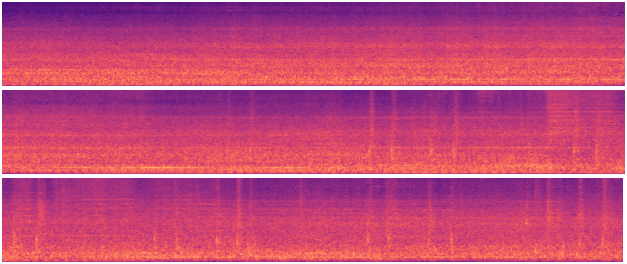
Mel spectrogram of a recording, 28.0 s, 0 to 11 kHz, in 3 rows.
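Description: Class 60 diesel locomotive's eight-cylinder Mirrlees engine working as it hauls a train of oil tank wagons past, followed by the tank wagons rolling by with a steady clickety-clack of wheels over the rail joints. The wheel noise turns brighter and sharper about two-thirds of the way through as the wagons pass close.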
